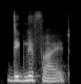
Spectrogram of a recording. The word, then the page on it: dignified: Indian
